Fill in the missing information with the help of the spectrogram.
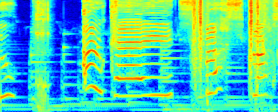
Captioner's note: snorts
